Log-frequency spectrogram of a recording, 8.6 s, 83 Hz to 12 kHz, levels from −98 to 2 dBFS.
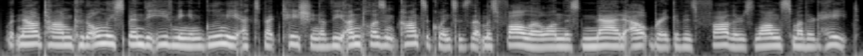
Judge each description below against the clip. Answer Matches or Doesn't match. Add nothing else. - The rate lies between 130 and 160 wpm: Doesn't match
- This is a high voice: Matches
